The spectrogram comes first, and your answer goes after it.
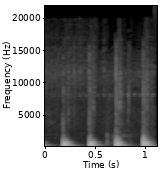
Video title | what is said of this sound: HOW TO INSTALL A RV TV (DIY) #rvlife | when you knock on it it's solid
